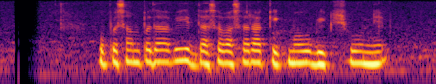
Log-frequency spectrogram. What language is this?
Sinhala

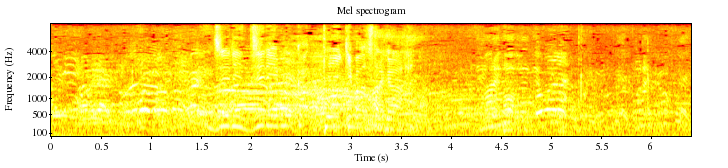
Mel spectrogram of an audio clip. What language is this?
Japanese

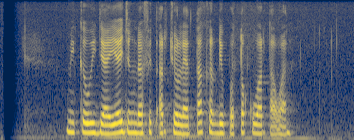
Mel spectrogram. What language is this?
Sundanese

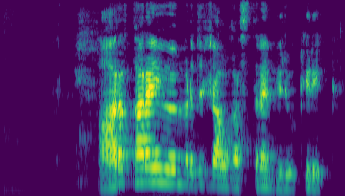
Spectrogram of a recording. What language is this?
Kazakh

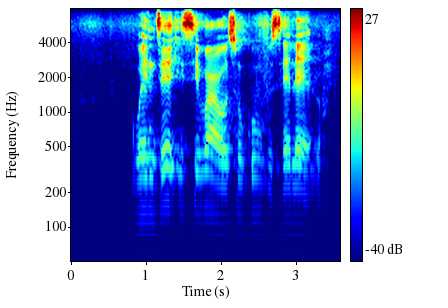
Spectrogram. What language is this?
South Ndebele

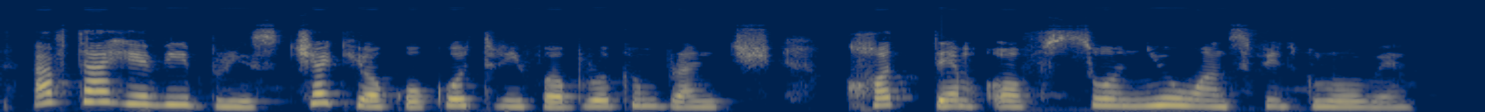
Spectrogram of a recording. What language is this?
Nigerian Pidgin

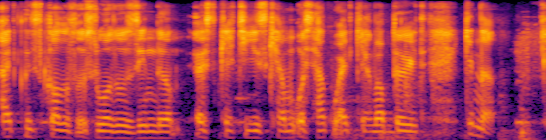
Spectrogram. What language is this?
Kashmiri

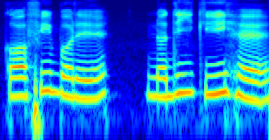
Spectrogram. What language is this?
Hindi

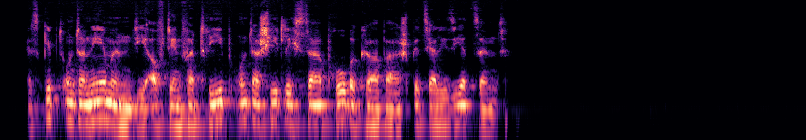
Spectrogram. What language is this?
German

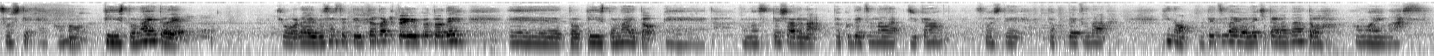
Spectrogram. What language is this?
Japanese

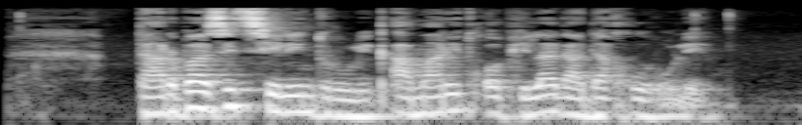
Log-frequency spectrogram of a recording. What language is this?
Georgian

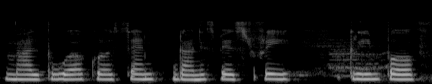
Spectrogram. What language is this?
Urdu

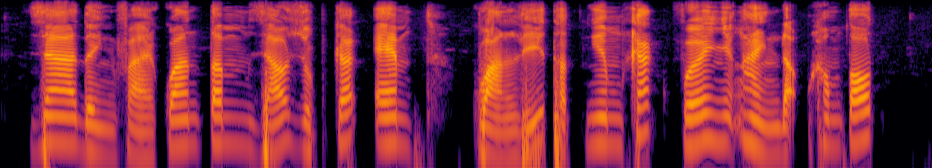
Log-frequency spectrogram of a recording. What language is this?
Vietnamese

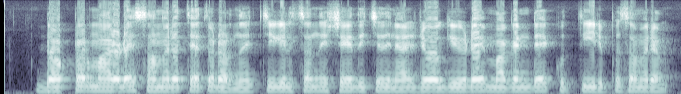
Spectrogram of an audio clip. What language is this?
Malayalam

